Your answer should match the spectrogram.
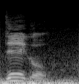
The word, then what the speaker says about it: Diego: do you say this if I'm local I'm I'm saying digle yeah some local said deole but I'm the tourist you said Deo so I'm saying dieo yeah so we pull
